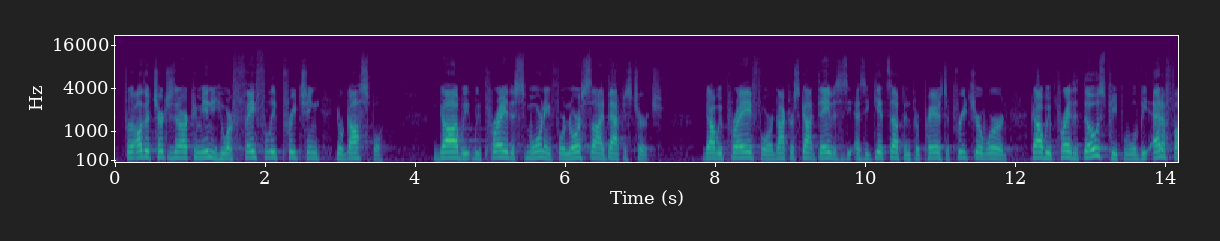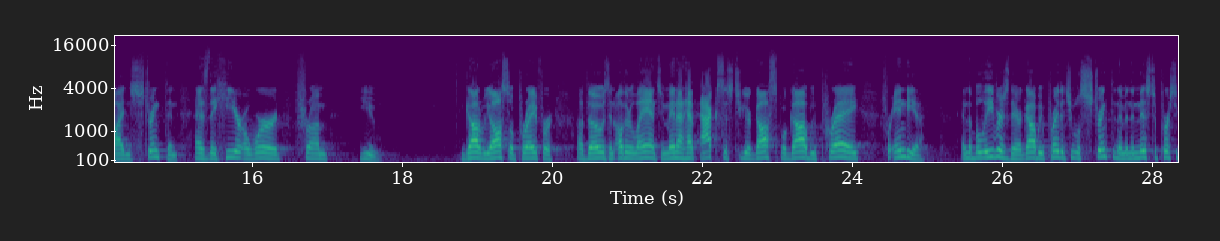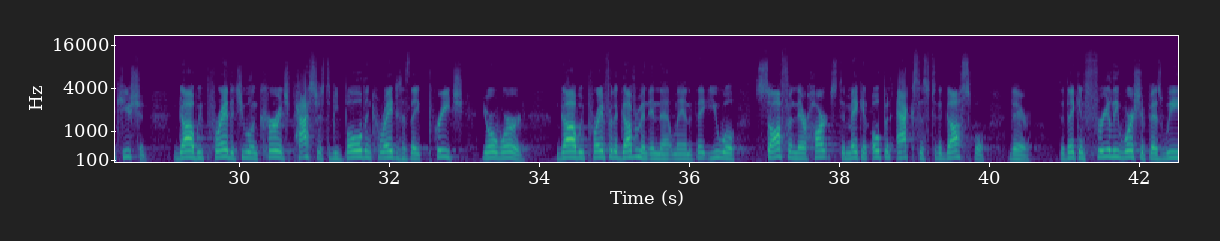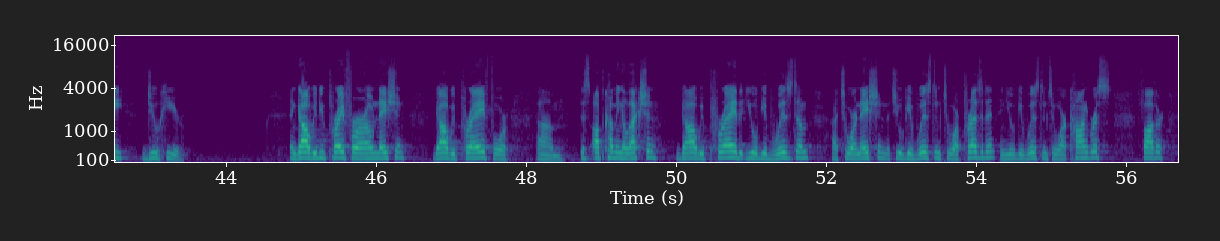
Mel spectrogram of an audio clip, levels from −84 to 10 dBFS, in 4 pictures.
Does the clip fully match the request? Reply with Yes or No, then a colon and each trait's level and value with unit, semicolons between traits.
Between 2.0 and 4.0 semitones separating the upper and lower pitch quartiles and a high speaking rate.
Yes: narrow, 2.6 semitones; fast, 210 wpm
